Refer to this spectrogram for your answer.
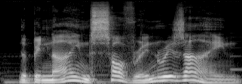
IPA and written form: ðə bə.ˈnaɪn ˈsɒ.vrɪn rɪ.ˈzaɪnd (The benign sovereign resigned)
